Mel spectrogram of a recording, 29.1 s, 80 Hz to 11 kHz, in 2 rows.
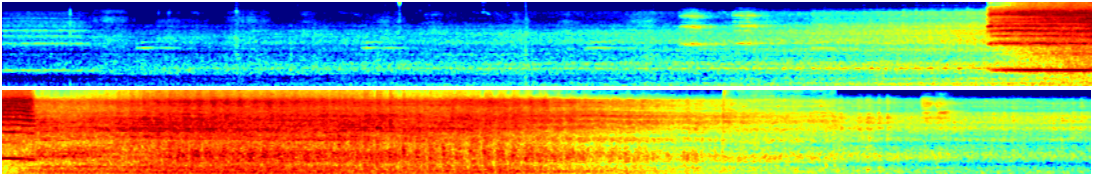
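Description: M62 diesel locomotive with a short freight train approaches with a rising rumble, sounds its horn once for about two seconds, then passes close by with its engine running loud over a steady rumble of wheels on rail. The sound fades slowly as the freight wagons move away.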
